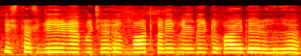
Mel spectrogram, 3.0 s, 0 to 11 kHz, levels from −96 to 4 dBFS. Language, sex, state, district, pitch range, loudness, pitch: Hindi, female, Chandigarh, Chandigarh, 230-240 Hz, -16 LUFS, 235 Hz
